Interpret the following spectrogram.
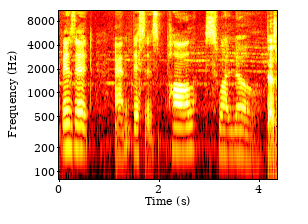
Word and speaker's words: Soileau: So swallow. Swallow. Mhm. Really? We both have crazy last names spelling wise. Okay. But yes, it's French. It's um Cajun French. So. S O I.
